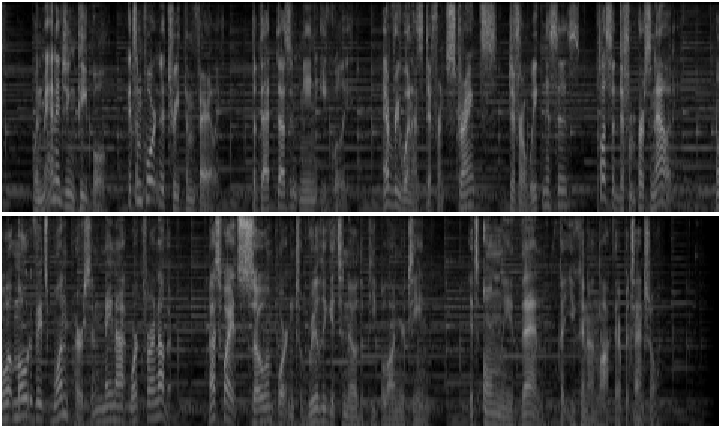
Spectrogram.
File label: Narration; Managing People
